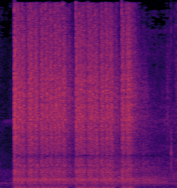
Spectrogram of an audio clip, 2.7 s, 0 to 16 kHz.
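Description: Rapid automatic gunfire from a gun in Black Ops 2 Zombies on the Bus Depot map rattles in a sustained burst, steady and close, then tapers off near the end with no talk over it.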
